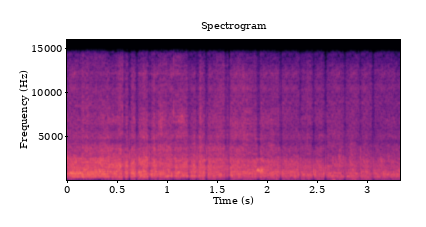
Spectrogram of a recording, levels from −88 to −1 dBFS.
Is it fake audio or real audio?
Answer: fake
